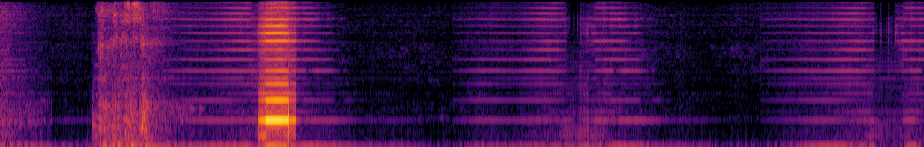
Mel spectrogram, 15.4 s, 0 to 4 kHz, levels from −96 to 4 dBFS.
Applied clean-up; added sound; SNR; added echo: neural separator model SepFormer WHAMR!.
